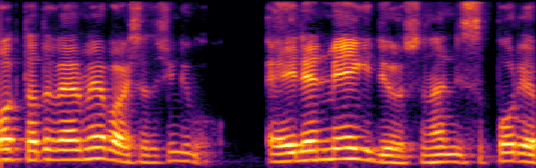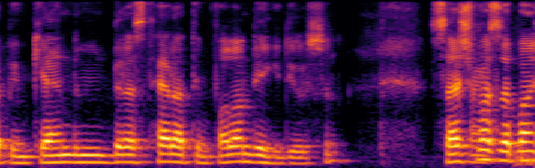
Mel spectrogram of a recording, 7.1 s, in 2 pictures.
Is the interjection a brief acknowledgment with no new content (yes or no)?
yes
